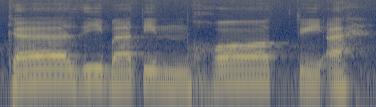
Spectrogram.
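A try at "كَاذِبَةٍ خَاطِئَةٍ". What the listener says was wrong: Tadi berubah jadi ain. Hati-hati.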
